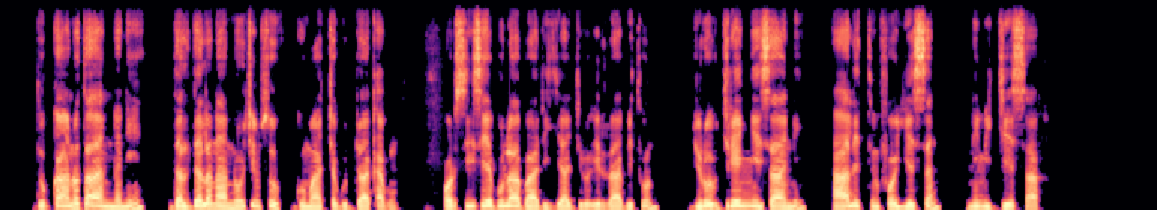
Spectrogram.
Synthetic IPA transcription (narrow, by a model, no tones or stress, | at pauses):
d̪ʊkːaːnɔt̪ɐʔɐnːɐniː | d̪ɐld̪ɐlɐnaːnːo̞ːt͡ʃʼɪmsuːfɡʊmaːt͡ʃːɐɡʊd̪ːaːkʼɐbʊ | hɔɾsiːse̞ːbʊlaːbaːd̪ɪjːaːd͡ʒɪɾʊɪrːaːbɪt̪ʰuːn | d͡ʒɪɾuːfd͡ʒɪɾe̞ːɲːɐɪsaːniː | haːlɪt̪ːɪnfoːjːeːsːɐnː | ɪmɪd͡ʒːe̞ːsːaːf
